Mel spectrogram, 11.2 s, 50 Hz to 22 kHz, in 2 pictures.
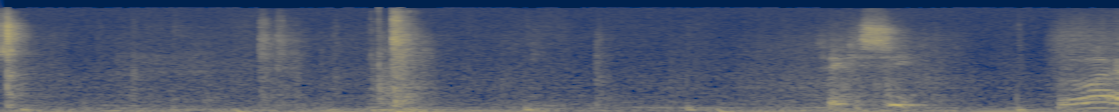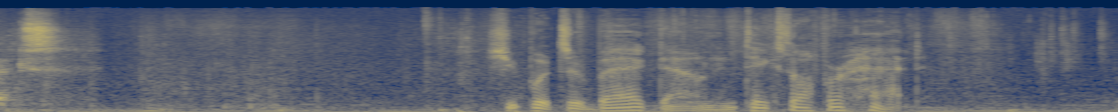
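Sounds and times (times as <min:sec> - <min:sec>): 
low steady hum: 0:00.0 - 0:11.1
door opening into a room: 0:01.2 - 0:02.3
speech: 0:04.1 - 0:04.7, 0:05.3 - 0:06.0, 0:08.1 - 0:10.1
soft rustle: 0:04.5 - 0:09.6.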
